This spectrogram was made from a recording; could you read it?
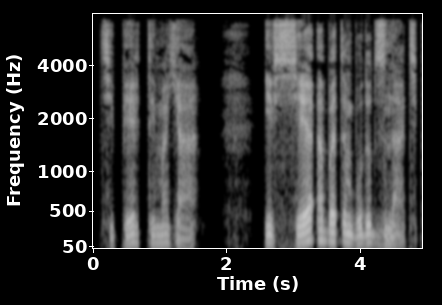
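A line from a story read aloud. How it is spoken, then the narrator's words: Whispered. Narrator (Russian): прошептал голос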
